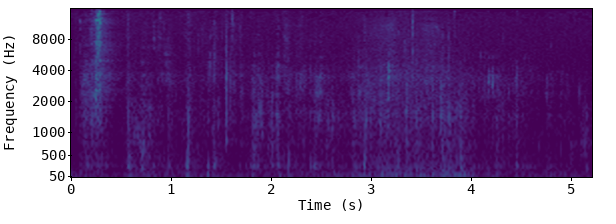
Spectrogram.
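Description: Faint chewing of a forkful of teriyaki salmon and vegetables, with small soft clicks of the mouth and jaw.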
